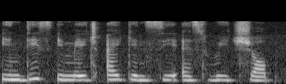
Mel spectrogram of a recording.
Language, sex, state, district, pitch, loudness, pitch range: English, female, Nagaland, Kohima, 200 Hz, -16 LUFS, 195-215 Hz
